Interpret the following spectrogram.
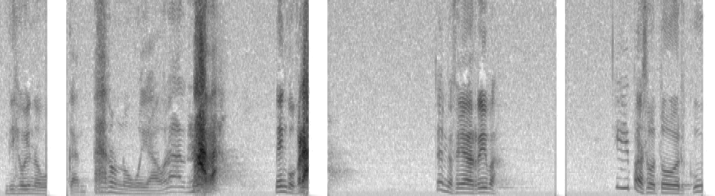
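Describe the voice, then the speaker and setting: Animated pastor preaching in echoing hall. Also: male voice, on the high side, normal speed, pauses often, very noisy. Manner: animated storytelling, acts out quotes. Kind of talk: sermon with personal testimony. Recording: long reverb of a church hall.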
